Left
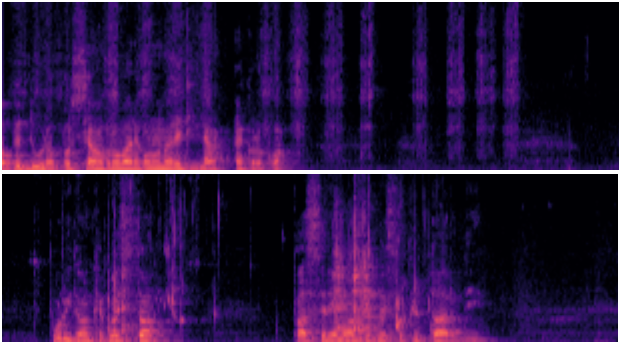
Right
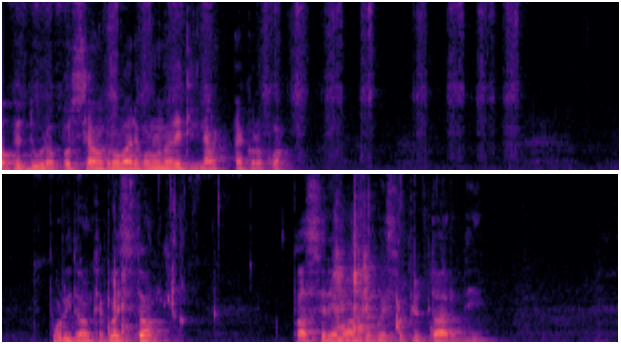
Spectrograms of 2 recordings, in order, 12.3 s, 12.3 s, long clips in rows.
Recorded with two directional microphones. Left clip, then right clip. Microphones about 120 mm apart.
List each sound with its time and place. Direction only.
0.0 s speech: 5° right (ahead or behind)
6.6 s speech: 5° right (ahead or behind)
7.7 s drip: 25° right (ahead or behind)
9.0 s speech: 5° right (ahead or behind)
